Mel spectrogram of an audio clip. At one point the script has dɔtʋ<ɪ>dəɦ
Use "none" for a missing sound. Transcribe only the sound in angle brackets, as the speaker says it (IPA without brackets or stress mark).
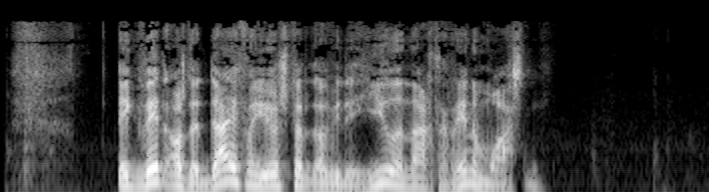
i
